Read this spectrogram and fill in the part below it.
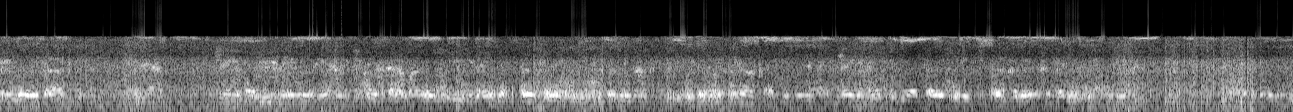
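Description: A warbling, wavering tone drifts through radio static.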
